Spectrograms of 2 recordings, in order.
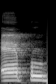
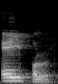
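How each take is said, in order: First: The first vowel is a short 'a' sound. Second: The first vowel is an 'ay' sound. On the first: The speaker calls it right. "এটা হচ্ছে এ sound হবে। ওকে, এখানে আমরা অ্যাপল বলবো" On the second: The speaker calls it wrong. "Not এইপল"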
